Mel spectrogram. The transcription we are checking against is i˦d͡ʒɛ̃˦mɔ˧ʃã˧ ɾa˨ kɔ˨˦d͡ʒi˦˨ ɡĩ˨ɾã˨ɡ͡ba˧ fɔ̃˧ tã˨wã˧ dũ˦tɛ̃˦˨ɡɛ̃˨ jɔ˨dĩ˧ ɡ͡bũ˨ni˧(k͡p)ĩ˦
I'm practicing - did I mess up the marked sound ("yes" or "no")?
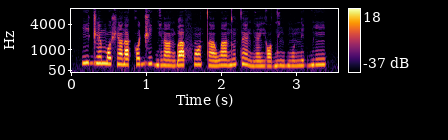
yes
